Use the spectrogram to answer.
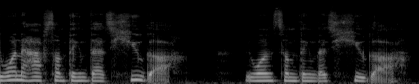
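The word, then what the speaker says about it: hygge: to have something that's Huga we want something that's Huga Huga is spelled h y g g g e but then the feeling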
